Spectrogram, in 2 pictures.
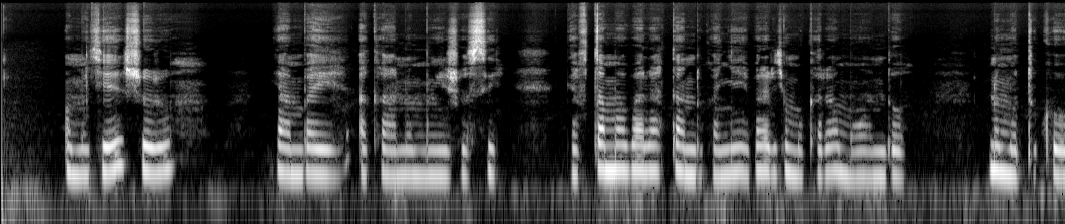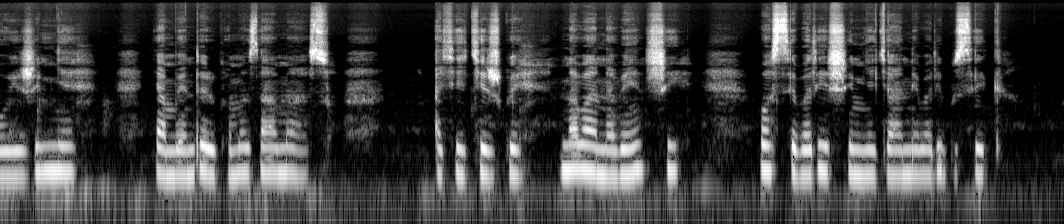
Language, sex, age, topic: Kinyarwanda, female, 25-35, health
